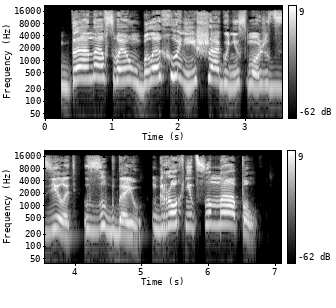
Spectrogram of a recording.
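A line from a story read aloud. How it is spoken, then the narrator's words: Loud laughter. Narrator (Russian): Теперь уже во весь голос хохотал он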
